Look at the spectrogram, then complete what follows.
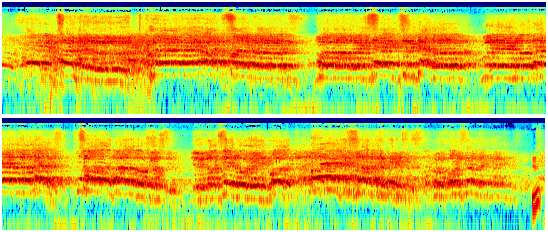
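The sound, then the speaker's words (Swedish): A large crowd of Coventry City football fans sings the club anthem "Let's All Sing Together" in unison, a loud, sustained wall of massed voices with rising and falling melodic lines and brief dips between phrases. “Det vi hörde där var eh, Coventrys eh, anthem, eller temalåt, eller klubbhymn.”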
